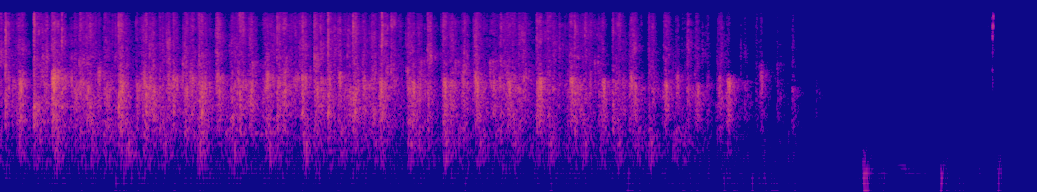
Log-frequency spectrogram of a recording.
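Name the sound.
audience applause at a conference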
